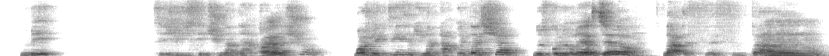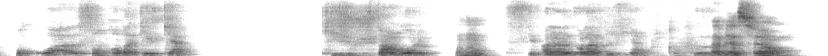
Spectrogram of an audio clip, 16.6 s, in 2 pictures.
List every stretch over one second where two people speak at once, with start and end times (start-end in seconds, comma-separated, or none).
none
